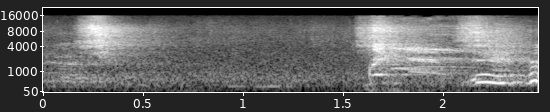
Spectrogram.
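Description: Faint room noise, then near the end a person's short, high-pitched vocal cry with a wavering pitch.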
